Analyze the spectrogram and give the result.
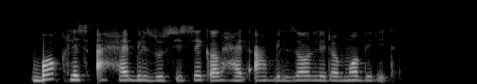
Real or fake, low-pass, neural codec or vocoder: real; 7.2 kHz; none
